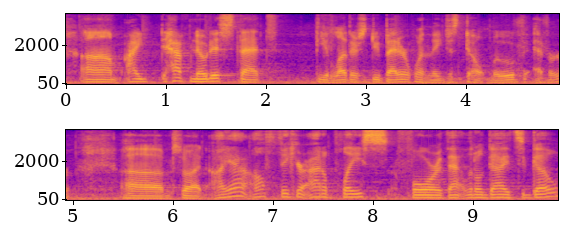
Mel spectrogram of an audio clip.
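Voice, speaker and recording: Music plays in the background as a man speaks at a fairly low pitch with very wide pitch swings. He keeps a fairly slow pace. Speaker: reef aquarium hobbyist YouTuber. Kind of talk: casual video vlog. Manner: casual with many filler words; whispering.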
